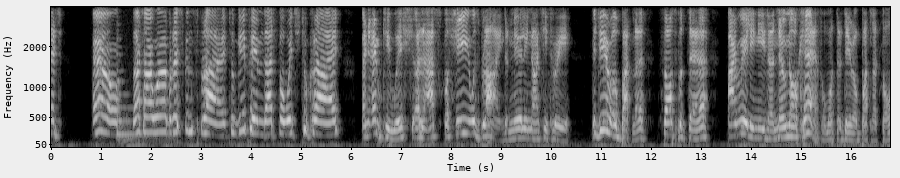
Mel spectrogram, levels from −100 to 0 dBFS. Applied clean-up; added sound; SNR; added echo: none; Bowed string instrument; 18 dB; none.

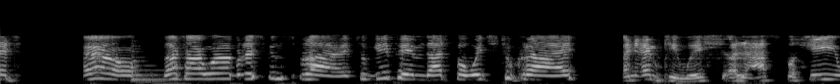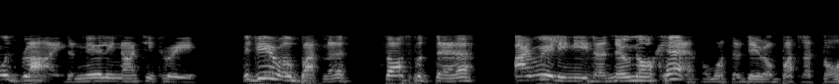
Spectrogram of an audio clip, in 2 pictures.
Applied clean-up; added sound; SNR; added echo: classical method Wiener filter.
